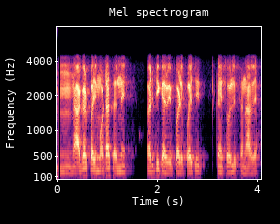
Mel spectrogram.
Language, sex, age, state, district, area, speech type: Gujarati, male, 18-30, Gujarat, Narmada, urban, conversation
